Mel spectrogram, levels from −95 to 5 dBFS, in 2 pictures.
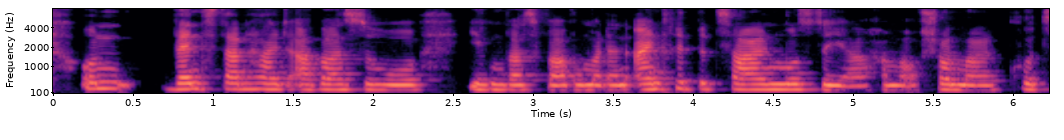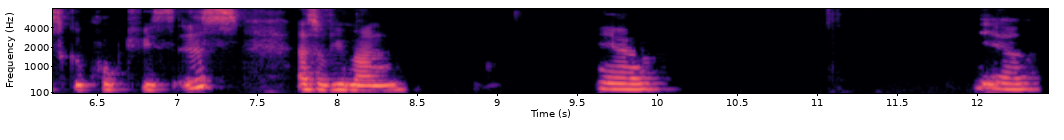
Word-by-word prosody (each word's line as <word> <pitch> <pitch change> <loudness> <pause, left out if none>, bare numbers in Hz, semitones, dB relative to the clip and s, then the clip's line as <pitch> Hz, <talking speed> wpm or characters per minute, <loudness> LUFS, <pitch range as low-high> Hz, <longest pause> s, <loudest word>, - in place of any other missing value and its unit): Und 230 +10 -2 0.2
wenn 205 +1 +6
es 205 0 +2
dann 205 -1 +1
halt 195 -1 0
aber 185 0 0
so 180 -2 +1 0.3
irgendwas 175 -1 0
war, 165 0 +2
wo 345 - +1
man 350 -1 +2
dann 340 0 +2
Eintritt 205 +1 +1
bezahlen 190 -2 +2
musste, 190 - +3
ja, 315 -1 -1
haben 335 - +1
wir 330 - -3
auch 325 - -10
schon 185 -2 +1
mal 165 0 0
kurz 195 0 -2
geguckt, 195 - -6
wie - - -4
es 180 0 -3
ist, 290 +1 +3 0.3
also, 190 -2 +1
wie 185 - +2
man 170 +1 +1 1.2
Ja. 200 -2 -1 2.0
Ja. 200 - -3
195 Hz, 150 wpm, -27 LUFS, 185-210 Hz, 2.0 s, wenn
